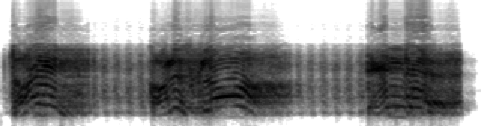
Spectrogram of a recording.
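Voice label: German chat, speech; War Thunder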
